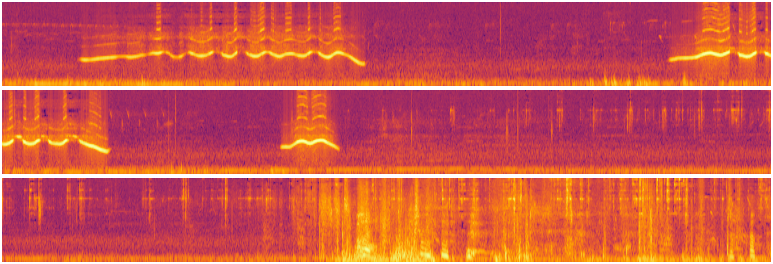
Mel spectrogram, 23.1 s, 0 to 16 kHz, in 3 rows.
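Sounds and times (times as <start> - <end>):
person whistling for a dog: 0.8 - 3.6, 6.7 - 8.8, 10.5 - 11.1.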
